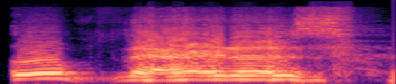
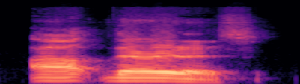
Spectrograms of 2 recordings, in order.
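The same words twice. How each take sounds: First: Higher, louder, slow sing-song chant of oop there it is; chanted catchphrase. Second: Said in the usual way. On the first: Pretend. Streamer chants the catchphrase at his draft rival, slow and louder.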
